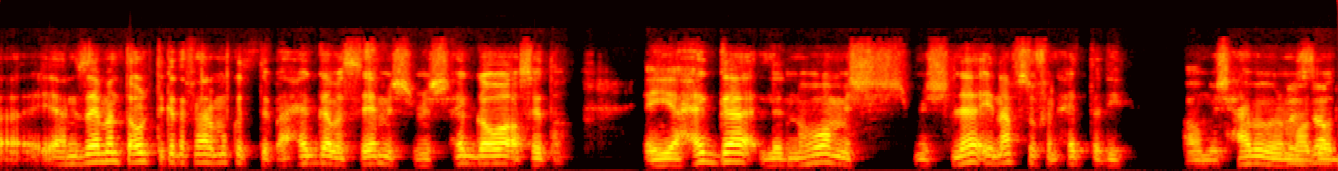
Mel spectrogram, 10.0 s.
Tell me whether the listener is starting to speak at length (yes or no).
no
